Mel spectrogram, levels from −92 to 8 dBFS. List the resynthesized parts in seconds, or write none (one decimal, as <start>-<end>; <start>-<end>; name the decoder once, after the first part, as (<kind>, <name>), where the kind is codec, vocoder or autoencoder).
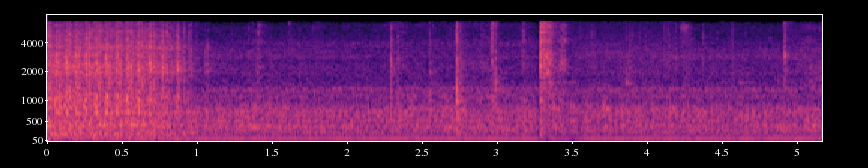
3.5-4.3 (autoencoder, DAC-VAE)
